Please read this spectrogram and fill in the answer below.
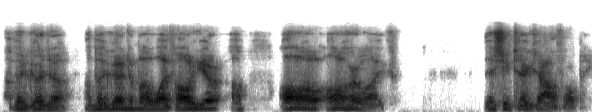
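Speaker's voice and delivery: imitating Coach Orgeron. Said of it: "If I try to do his voice".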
